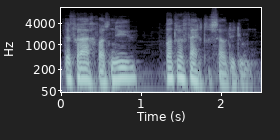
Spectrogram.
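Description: A dull, muffled old radio recording carries an adventurer telling his tale to youngsters. His male voice is low and husky. He phrases it in a measured storytelling manner. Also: lively intonation, a little mellow, soft background music. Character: adventurer recounting his expedition to young listeners. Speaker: narrator. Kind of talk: scripted narration for a school radio adventure serial.

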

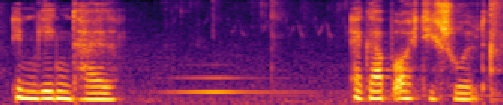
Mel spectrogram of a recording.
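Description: An actress playing a shaken, accusing young foster daughter in a radio drama, pressing with questions. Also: female voice, mid-range voice, little pitch movement, a little slow, lightly acted. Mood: defensive.

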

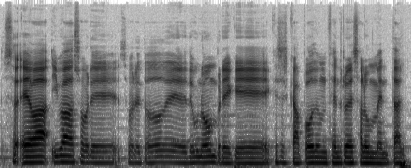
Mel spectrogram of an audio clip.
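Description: A man's voice: mid-range voice, monotone, normal speed, gravelly, fairly bright tone, soft background music. A young man with a Spain Spanish accent giving an informal testimony as a guest, hesitant and colloquial, repeating himself. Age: young adult. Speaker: podcast guest, film producer.

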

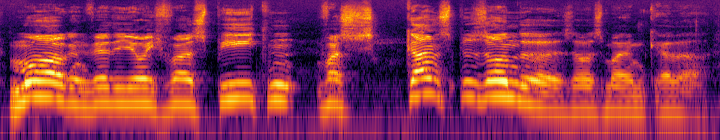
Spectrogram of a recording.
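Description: An actor playing a hearty but scheming male village innkeeper in a German radio play, with deliberate theatrical delivery. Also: on the high side, big pitch swings, fairly bright tone, exaggerated voice. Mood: jovial.

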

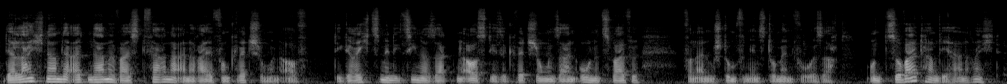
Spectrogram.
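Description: A self-assured, methodical sleuth in a radio play. His voice is very deep and husky, and it swings widely in pitch. He reasons aloud like a teacher, deliberate and theatrical, nudging with rhetorical questions. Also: expressive, a little mellow, full character voice. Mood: analytical, emphatic. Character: brilliant, methodical male amateur detective, self-assured and theatrical. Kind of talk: German radio play acting.

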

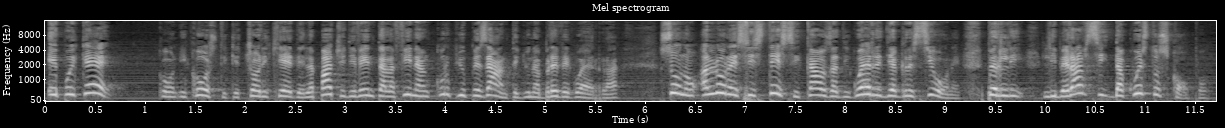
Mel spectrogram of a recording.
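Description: A woman's voice: sits high, sing-song, normal speed. A woman declaiming a written text as a stage reader.

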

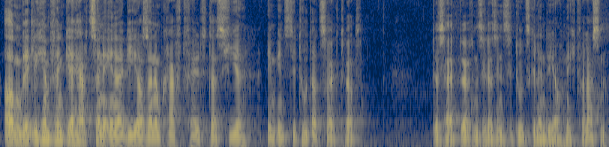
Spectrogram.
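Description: An actor playing an authoritative institute doctor in a radio drama, precise, cool and matter-of-fact. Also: male voice, low-pitched, fairly quick. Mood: cool, clinical. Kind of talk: German radio play acting.

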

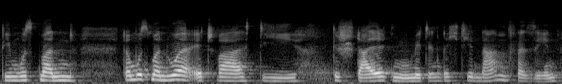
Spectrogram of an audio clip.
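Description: Mellow, even-toned actress as a woman tour guide. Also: fairly low pitch, highs cut off, lightly acted. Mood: earnest, explanatory. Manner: explanatory, halting with small slips and self-corrections. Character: female museum guide, earnest and reverent about a poet's family. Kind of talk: guided-tour commentary in a radio drama.

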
